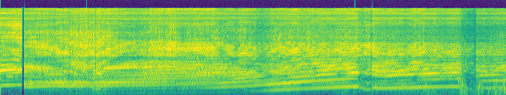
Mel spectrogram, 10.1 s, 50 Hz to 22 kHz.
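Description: Messenger MX1 F1000 race car's 1000 cc motorcycle engine at full throttle, pulling away down the road, its pitch climbing steadily through the gears. The note drops briefly at an upshift about seven seconds in and again just before the end.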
